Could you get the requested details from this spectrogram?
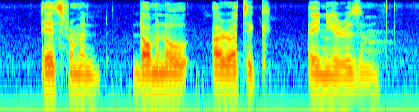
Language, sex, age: English, male, 20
